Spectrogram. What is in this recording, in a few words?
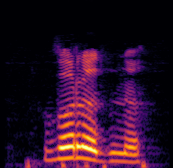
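"вӧрӧдны", Komi, female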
